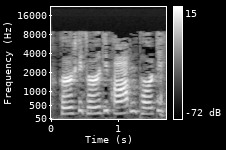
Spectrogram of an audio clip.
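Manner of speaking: high sing-song mock Swedish gibberish; a Swede in Sweden, hammed-up Swedish accent. Immigrant back in Sweden chatters in mock Swedish. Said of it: "He's in Sweden going".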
